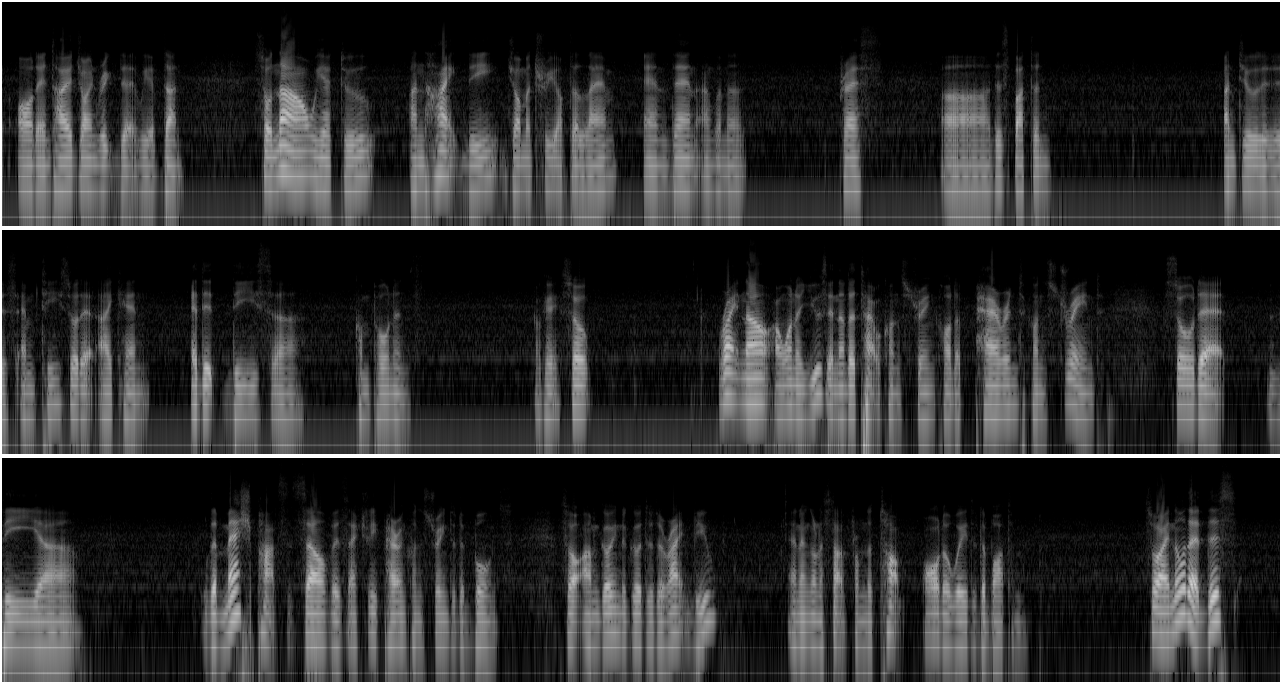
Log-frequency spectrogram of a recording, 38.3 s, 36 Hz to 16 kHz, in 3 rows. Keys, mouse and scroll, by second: 2.1 scroll down 1, 2.4 alt+middle click, 7.1-12.0 drag, 13.8 alt+middle click, 14.8 click, 15.8-16.4 scroll up 1, 16.4 click, 18.4-18.9 scroll down 1, 18.9-21.9 scroll up 1, 22.4 alt+middle click, 27.0-28.5 scroll down 1, 28.5-29.8 scroll up 1, 31.3 space, 31.4 click, 33.1 alt+middle click, 35.6 alt+middle click.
